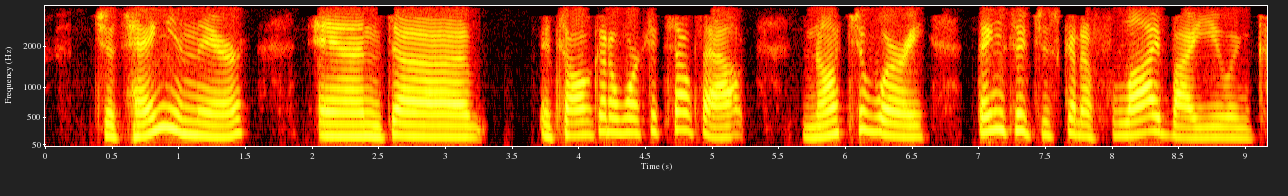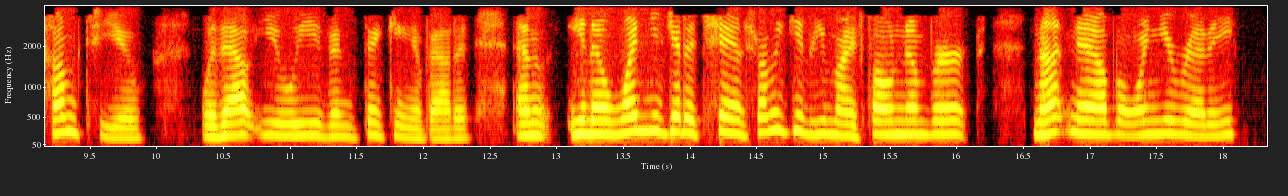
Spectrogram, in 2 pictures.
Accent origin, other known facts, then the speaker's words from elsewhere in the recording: New Jersey, United States; I was from New Jersey, so I'm familiar with PA, but I don't know that area.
